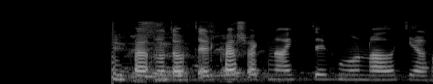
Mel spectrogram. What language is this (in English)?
Icelandic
